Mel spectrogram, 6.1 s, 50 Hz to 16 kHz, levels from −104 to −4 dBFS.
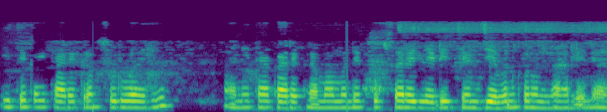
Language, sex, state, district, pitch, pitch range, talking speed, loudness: Marathi, female, Maharashtra, Nagpur, 210 Hz, 200-210 Hz, 160 wpm, -22 LUFS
